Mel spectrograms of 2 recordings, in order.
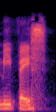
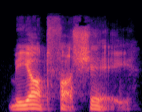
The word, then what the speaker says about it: Miat Fache: Still looking at Meatface. There's no fault with speaking the truth. But I must say, if we're going to get along, you must learn to pronounce my name correctly. It's Miat Fache.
